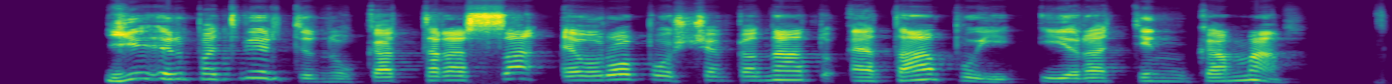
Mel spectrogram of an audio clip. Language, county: Lithuanian, Marijampolė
